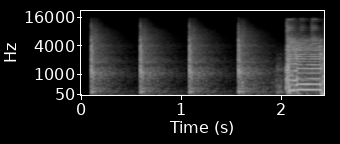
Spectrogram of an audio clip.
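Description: Four evenly spaced metronome clicks, about two a second, each dying away quickly: a one-bar count-in from Logic Pro's metronome at about 122 bpm.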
